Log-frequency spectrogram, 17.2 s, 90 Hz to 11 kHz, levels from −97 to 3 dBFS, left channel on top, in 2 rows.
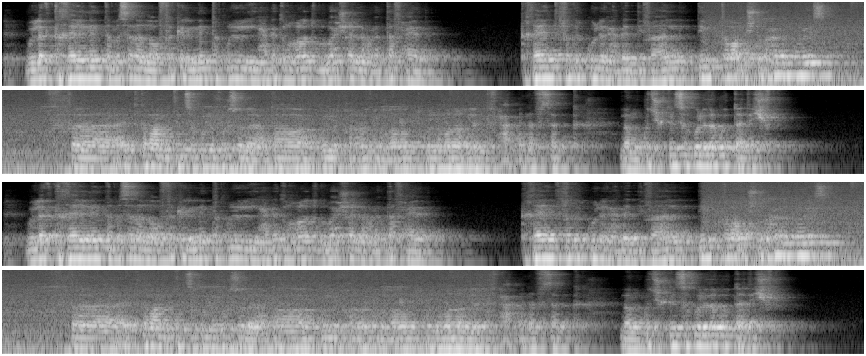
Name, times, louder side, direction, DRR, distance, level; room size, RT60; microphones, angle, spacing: voice 1, 0.2-4.2 5.2-8.3 9.1-16.3, equal, 90° left, 0 dB, 3.3 m, -20 dB
sound 1, 7.0-13.6, equal, 5° right, 1.5 m, -29 dB
18.0 x 9.8 x 3.7 m, 0.85 s
head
